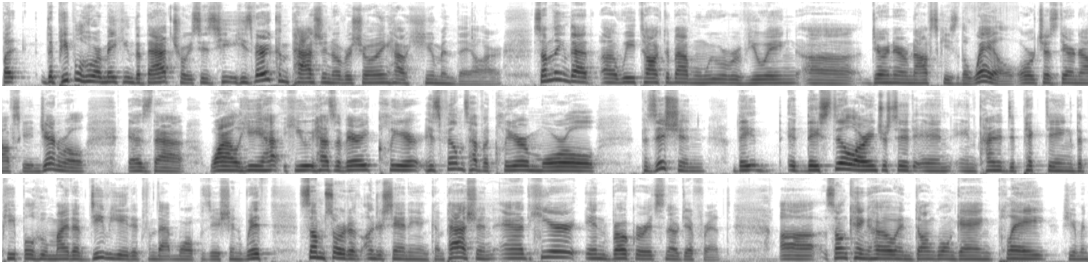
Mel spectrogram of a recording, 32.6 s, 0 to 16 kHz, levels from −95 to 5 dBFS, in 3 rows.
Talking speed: 175 wpm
